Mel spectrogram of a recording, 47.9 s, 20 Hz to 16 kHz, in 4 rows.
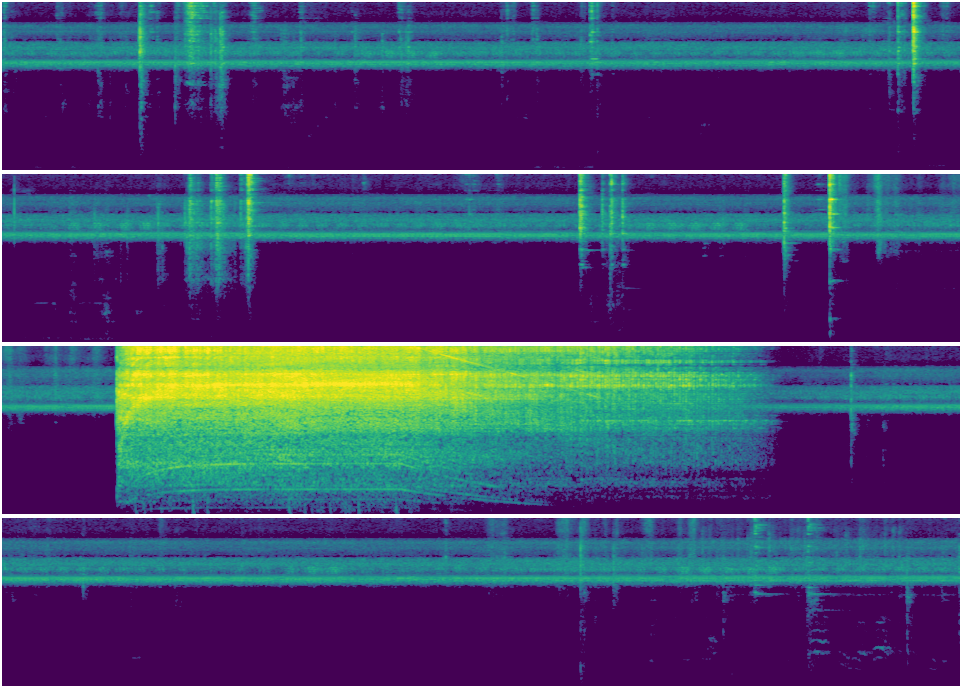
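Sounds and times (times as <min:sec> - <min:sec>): angle grinder whining: 0:25.4 - 0:33.6.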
